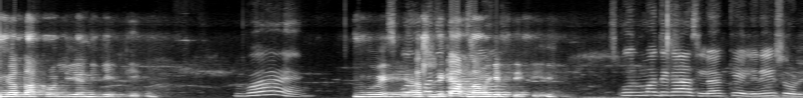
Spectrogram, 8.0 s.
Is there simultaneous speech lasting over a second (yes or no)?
yes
